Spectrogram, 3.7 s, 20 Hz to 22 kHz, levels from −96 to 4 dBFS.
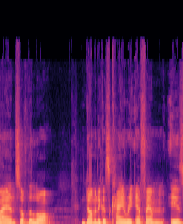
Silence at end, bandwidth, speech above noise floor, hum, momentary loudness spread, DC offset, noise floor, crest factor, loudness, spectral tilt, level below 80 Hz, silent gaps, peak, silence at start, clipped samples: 0 s; 17.5 kHz; 31 dB; none; 5 LU; under 0.1%; -46 dBFS; 16 dB; -16 LUFS; -6 dB/octave; -52 dBFS; none; 0 dBFS; 0 s; under 0.1%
